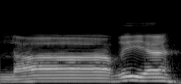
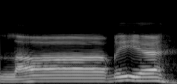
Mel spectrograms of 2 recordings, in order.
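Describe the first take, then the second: First: The word ends in a silent 'h' stop. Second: The same.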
